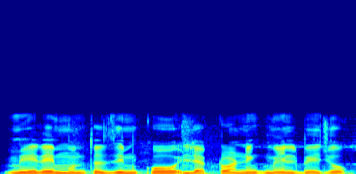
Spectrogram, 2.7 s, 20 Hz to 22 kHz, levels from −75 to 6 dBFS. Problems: none marked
